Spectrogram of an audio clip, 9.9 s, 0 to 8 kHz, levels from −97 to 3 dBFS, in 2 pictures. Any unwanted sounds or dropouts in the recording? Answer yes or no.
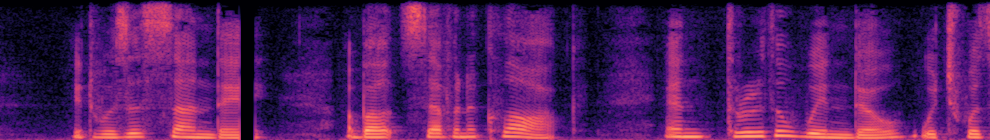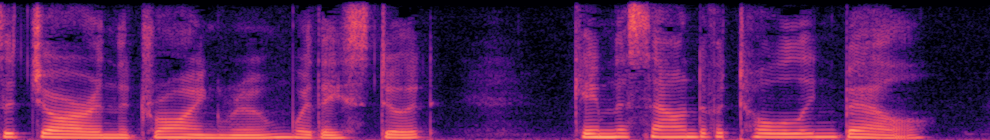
yes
